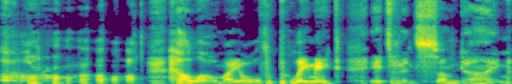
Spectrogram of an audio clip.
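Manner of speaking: distorted voice. Game master voices a presence speaking into a player's mind: distorted voice. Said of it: "a distorted voice enters your mind".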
